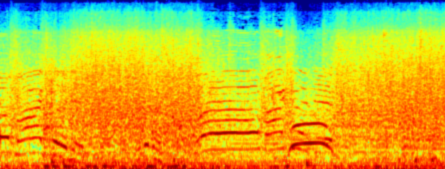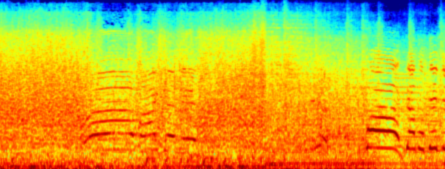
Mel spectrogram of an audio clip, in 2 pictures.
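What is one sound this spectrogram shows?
Water splashes and churns as fish thrash about.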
